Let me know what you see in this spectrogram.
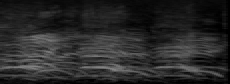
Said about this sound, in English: Cheer, dragon. Okay, ready? You guys do the count off. Ready? Go.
